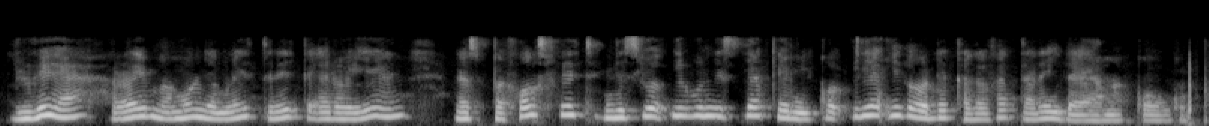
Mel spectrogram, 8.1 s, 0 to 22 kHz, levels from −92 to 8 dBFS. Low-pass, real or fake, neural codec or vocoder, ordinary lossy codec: 7.2 kHz; fake; codec, 16 kHz, 2 kbps, FreqCodec, smaller model; MP3, 64 kbps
